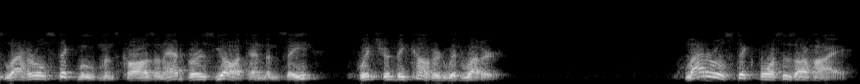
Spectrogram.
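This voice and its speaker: An American man narrating a 1950s instructional film in a measured, authoritative, instructional manner, on an old film soundtrack. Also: lowish voice. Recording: tinny band-limited 1950s film soundtrack, hiss.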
